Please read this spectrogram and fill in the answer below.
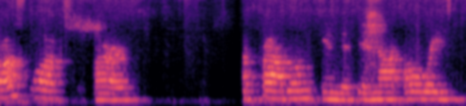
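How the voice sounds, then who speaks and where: Speaking at a very slow pace, a woman has a medium pitch, a dark, mellow tone, fairly even intonation and a somewhat breathy quality. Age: 80s+. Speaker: retired citizen giving public comment. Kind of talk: public comment testimony.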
